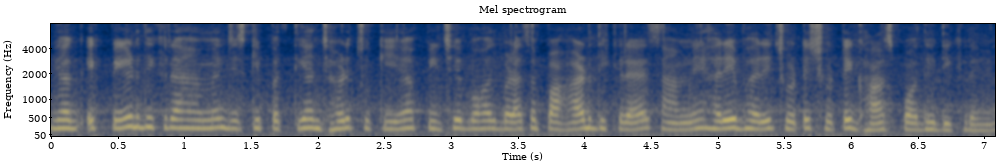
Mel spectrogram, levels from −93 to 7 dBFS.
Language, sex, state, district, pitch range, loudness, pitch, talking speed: Hindi, female, Uttar Pradesh, Etah, 195-225 Hz, -27 LUFS, 210 Hz, 260 wpm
